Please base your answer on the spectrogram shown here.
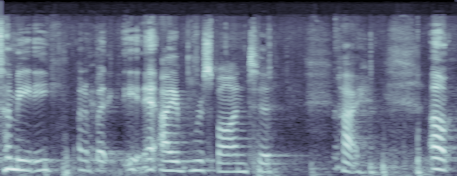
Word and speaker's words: Hamidi: I've never known how to pronounce it. It's Hamidi, but I respond to, hi.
